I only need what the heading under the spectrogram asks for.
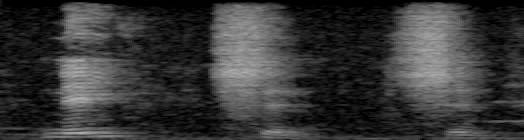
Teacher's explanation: The T in nation gives you the sh sound. So you go nation, shin.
